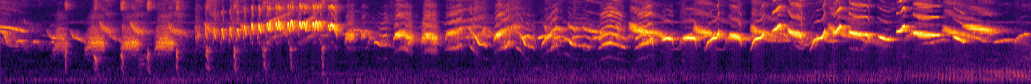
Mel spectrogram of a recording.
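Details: Tam Hoàng hwamei, wild-caught adult kept caged in Vietnam: a quickening series of sharp ticking notes leads into a dense, jumbled warble of fast rising and falling whistles.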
